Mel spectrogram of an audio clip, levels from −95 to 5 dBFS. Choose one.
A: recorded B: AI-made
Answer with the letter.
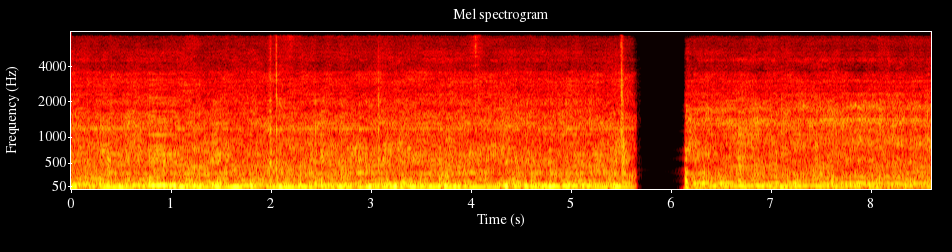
B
